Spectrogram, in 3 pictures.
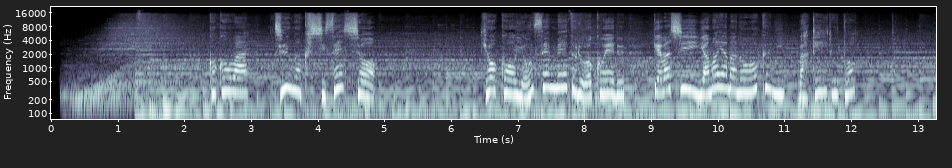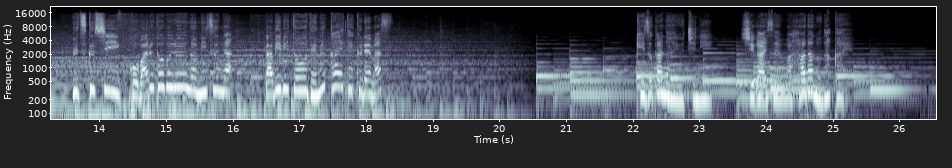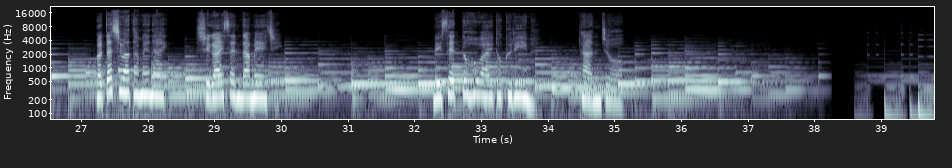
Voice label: japanese commercial

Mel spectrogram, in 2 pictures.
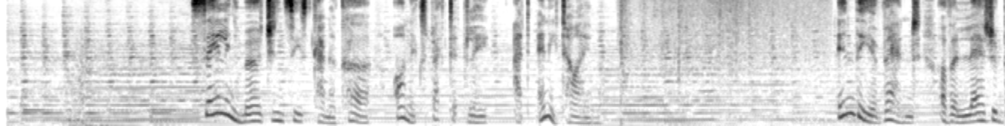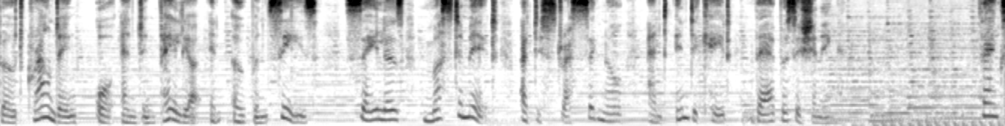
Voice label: english british corporate videos

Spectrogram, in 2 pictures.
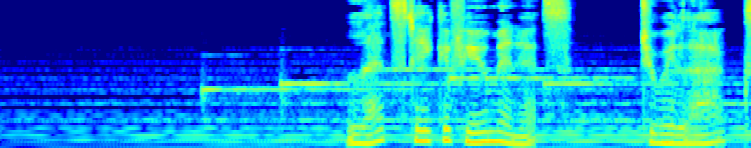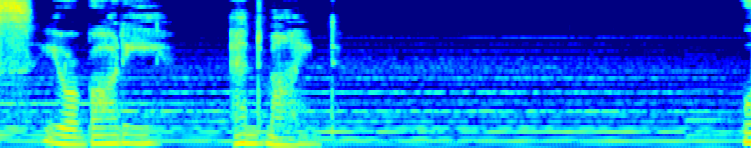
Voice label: English canadian others

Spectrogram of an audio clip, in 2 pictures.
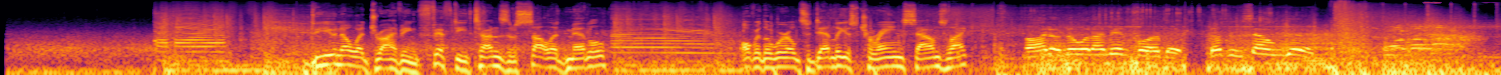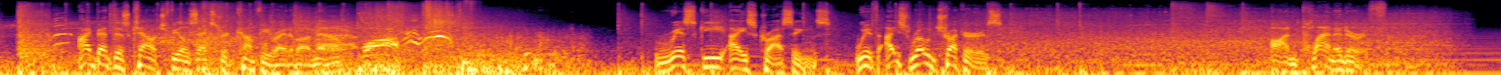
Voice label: english american automotive; Profundo e autoritário com clareza elegante e calor

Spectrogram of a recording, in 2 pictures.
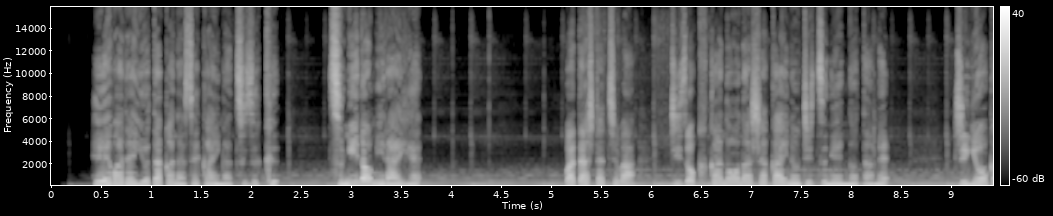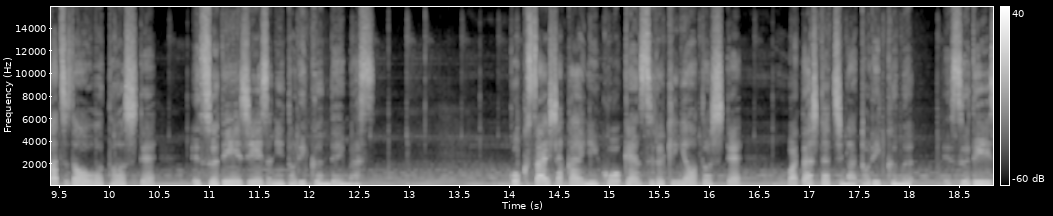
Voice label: japanese corporate videos

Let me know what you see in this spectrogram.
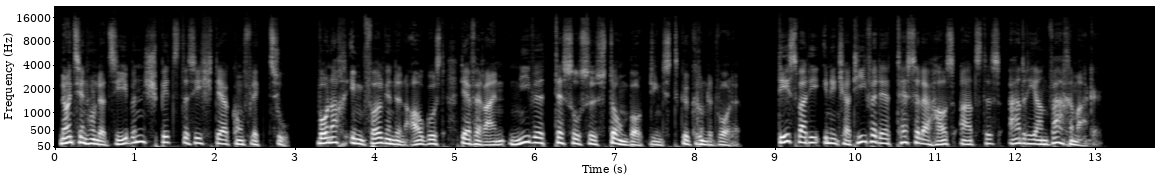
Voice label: german commercial

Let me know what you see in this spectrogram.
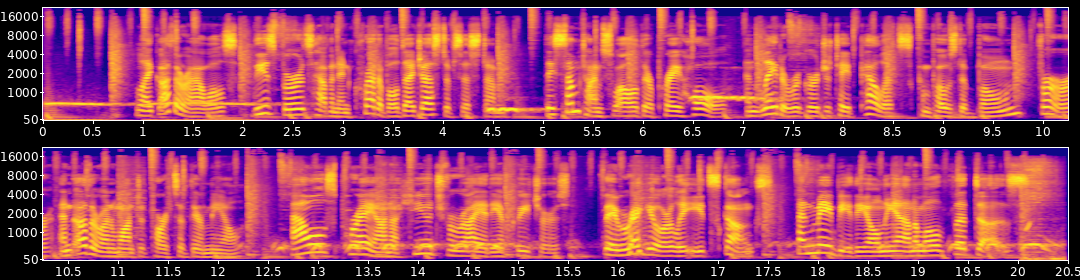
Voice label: english american narration

